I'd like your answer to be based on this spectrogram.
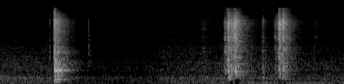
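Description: A Nerf Kronos blaster fires darts with three sharp, airy whooshes: a single shot, a pause, then two shots in quick succession, close and fairly loud.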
